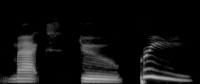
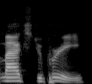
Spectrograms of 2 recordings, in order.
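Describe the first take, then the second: First: The end of the name gets extra emphasis. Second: The name ends plainly, without extra emphasis. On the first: The speaker calls it right. "it's Max Dupree. And he said it literally like that" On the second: The speaker calls it wrong. "They said it's not Max Dupree"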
